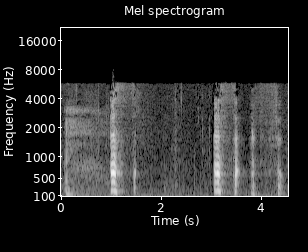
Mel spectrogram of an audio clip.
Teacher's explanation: The fa is articulated from between the inside of the lower lip and the tip, or the edges of the 2 top front incisors.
